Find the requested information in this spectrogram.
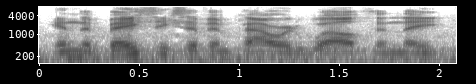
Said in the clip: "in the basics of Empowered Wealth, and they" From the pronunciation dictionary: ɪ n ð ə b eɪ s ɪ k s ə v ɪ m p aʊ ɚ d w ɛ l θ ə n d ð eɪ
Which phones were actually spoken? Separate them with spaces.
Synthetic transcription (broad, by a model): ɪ n ð ə b eɪ s ɪ k s ə v ɪ m p aʊ ɚ d w ɛ l θ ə n ð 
